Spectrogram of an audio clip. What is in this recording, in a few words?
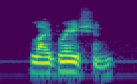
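"libration", American English; pronunciations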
